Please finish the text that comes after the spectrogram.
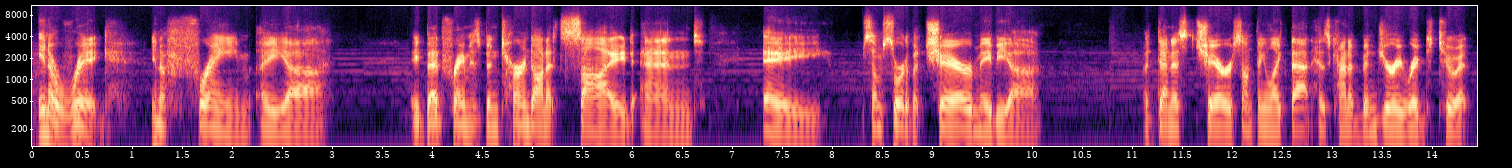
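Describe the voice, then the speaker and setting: A man's voice: deep voice, fairly even intonation, unhurried, fairly bright tone, lo-fi sound, soft background music. A man hosting a horror roleplaying game in a casual, improvised way, with wry joking asides. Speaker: game master and host.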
